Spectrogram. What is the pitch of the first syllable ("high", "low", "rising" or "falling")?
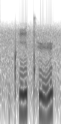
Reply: rising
